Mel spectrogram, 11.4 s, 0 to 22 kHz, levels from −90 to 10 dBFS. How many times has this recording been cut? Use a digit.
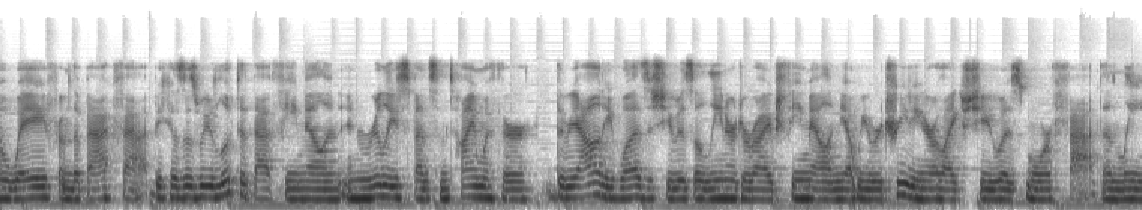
1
